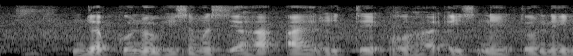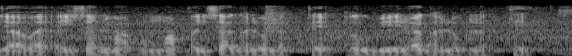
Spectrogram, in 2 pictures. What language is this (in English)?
Chhattisgarhi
